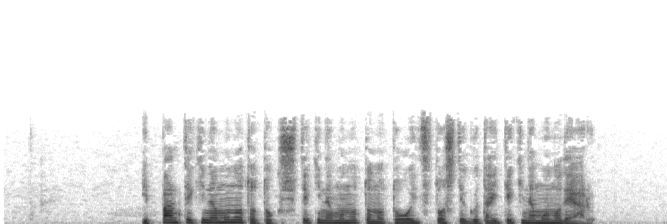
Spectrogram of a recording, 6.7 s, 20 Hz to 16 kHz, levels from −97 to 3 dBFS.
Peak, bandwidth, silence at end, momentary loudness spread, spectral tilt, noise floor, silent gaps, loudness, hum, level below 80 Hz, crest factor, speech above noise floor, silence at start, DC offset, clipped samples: -2 dBFS; 7.8 kHz; 0.75 s; 7 LU; -6.5 dB/octave; -68 dBFS; none; -22 LUFS; none; -50 dBFS; 20 dB; 47 dB; 1.45 s; under 0.1%; under 0.1%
